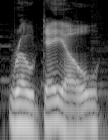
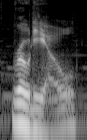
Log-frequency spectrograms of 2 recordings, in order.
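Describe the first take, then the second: First: The stress is on the second syllable. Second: The stress is on the first syllable. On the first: It follows the Spanish source word. The speaker calls it right. "was the correct pronunciation" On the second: It comes from reading the word without the accent. The speaker calls it wrong. "not rodeo"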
